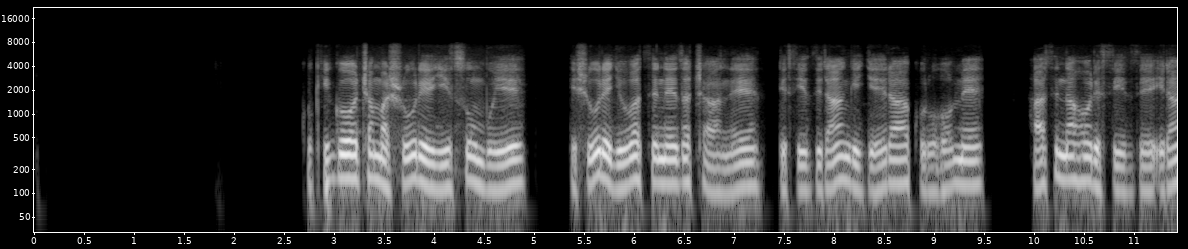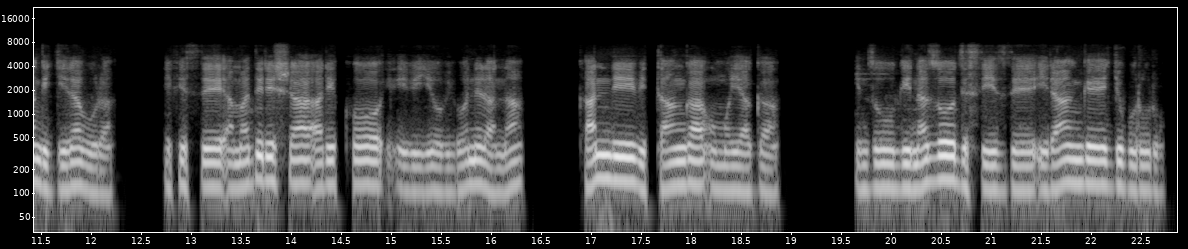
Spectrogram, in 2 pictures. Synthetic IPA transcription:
kukʰiɡo̞t͡ʃamaʃuɾe̞jiːsuːmbuje̞ | iʃuɾe̞ɾɟuːβat͡se̞ne̞ːzat͡ʃaːne̞ɾisiziɾaːŋɡiɾɟe̞ːɾakuɾuɦo̞me̞ | haːsinaɦo̞ɾisize̞ʔḭɾaːŋɡiɾɟiːɾaβuɾa | ɾifise̞amadiɾiʃaːɾikʰo̞iβijo̞βiβo̞ne̞ɾana | kʰaːndiβitʰaːŋɡaʔumujaɡa | inzuːɡinazo̞zisize̞iɾaːŋɡe̞ɾɟuβuɾuɾu

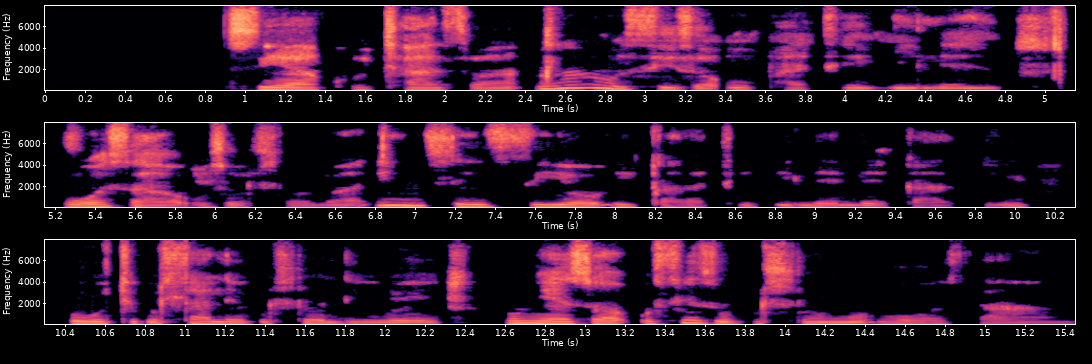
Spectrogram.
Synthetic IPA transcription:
sijakʰutʰazwaŋ͡ǁausizwaʔupʰatʰeɣilɛwɔzauzɔɬɔlwaʔint͡ɬʼizijɔiǃaɣatʰeɣilɛlɛɡ̥ʱazi | uɣutʰiɣuɬalɛɣuɬoliwɛ | uŋɛzwausizuβuɬuŋuwɔzaːmu

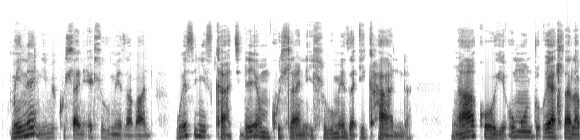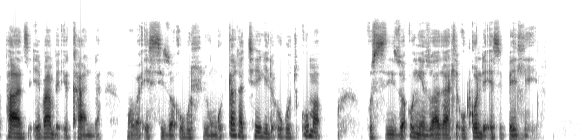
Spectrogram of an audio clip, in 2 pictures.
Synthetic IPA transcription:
minɛŋimikʰuɬanɛʔeɬuɣumɛzaβantʼu | wḛsiɲisi̥kʰatʰilɛjomikʰuɬanɛiɬuɣumɛzaʔikʰaːndʱa | ŋakʰɔɣɛʔumuntʼuʔujaɬalapʰant͡sʼiʔɛβambʱɛʔikʰandʱa | ŋɔβa̰ʔisizwaʔuβuɬuŋuɣuǃaɣatʰeɣilɛ̰ʔuɣutʰi̥uma | usizwaʔuŋɛzwaɣaɬɛʔuǃɔndʱɛʔesib̥ʱɛɮɛ̰ːla

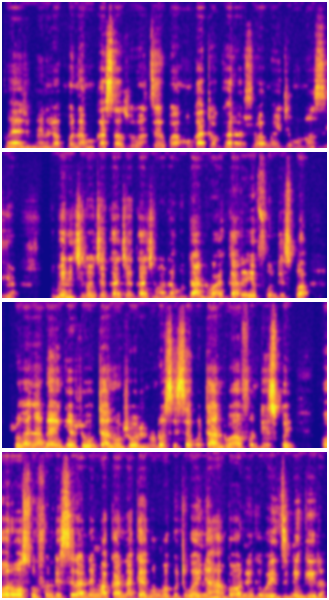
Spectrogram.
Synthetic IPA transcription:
mujaʐimweniʐakonamukasaʐoro̞nze̞rwamuŋɡato̞ɡʱaɾaʃuʋamweitimuno̞ziːja | kuɓenit͡ʃiɾo̞t͡ʃe̞ɡʱat͡ʃeɡʱat͡ʃino̞ɗakutiantʰuaɡʱaɾeefundiswa | ʐ̥akaɲaɗaiŋɡe̞ʐe̞utanoʐioʐino̞ndo̞sisekutiantʰuafundiswe̞ | oɾozo̞fundisiɾane̞mwakanakaimemwe̞k̬ut̬iwaiɲaɦambaune̞ŋɡe̞waid͡ziniŋɡiːɾa

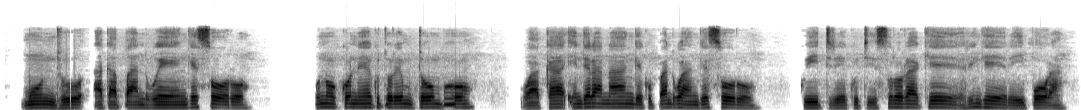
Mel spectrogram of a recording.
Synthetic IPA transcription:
muntʰuakapandweŋɡe̞so̞ɾo | uno̞ko̞nekuto̞ɾemuto̞mbo | wakaʔe̞nde̞ɾanaŋɡe̞kupandwaŋɡe̞so̞ɾo̞ | kuitire̞kutiso̞ɾo̞rakʰe̞riŋɡe̞ɾeipo̞ːɾa

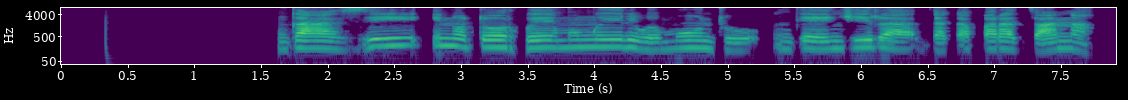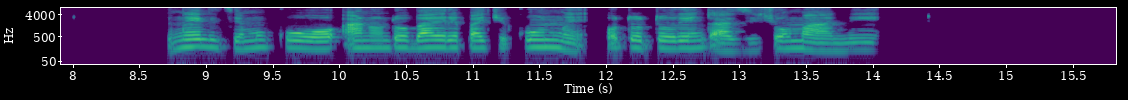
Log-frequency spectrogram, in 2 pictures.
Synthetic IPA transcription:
ŋɡaziino̞to̞rwe̞mumwiɾiwe̞muntʰuŋɡe̞nd͡ʒirad͡zaka̰paɾad͡zaːna | d͡zimwe̞ndid͡ze̞mukuwoʔa̰no̞ndo̞ɓaiɾepat͡ʃikunwe̞o̰to̞to̞ɾe̞ŋɡa̰zit͡ʃo̞maːni

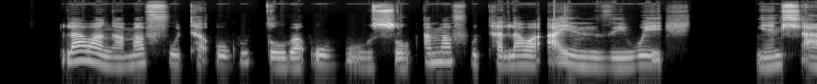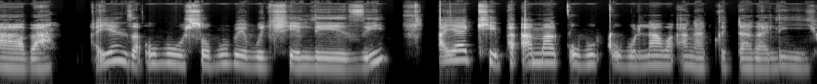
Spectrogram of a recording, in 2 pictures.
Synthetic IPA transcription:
lawaŋamafutʰa̰ʔoɣuɡ͡ǀʱɔβaʔuβuːsɔamafutʰalawaʔa̰jend͡zʱiwɛ | ŋɛnɬaːβa | a̰jɛnd͡zʱa̰ʔuβusɔβuβɛβut͡ʃʼɛleːzi | a̰jakʰipʰaʔamaǃuβuǃuβulawa̰ʔaŋaɡ͡ǀʱid̥ʱaɣaliːjɔ

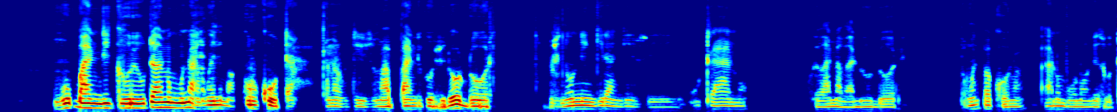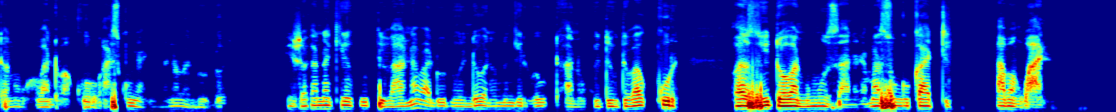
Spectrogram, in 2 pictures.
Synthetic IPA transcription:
muɓandikoɾeutano̞munamwe̞nemakuɾuko̞ta | kanakutiʐemaɓandiko̞ʐiɗoɗori | ʐino̞niŋɡiɾaŋɡe̞ʐe̞ | utano̞ | ɦwe̞ʋanaʋaɗoɗo̞ːre | pa̰mwe̞nepakʰona | ano̞mboːnawŋɡeʐeutano̞ɦweʋantʰuʋakʰuɾṵa̰si̥kuɲaɲaʋanaʋaɗoɗore | iʐiʐakanakirakutiʋanaʋaɗoɗorendeoʋanoniŋɡirirwe̞utʰanokuitakutiʋakuɾe | ʋazoitaoʋantumuzananemasuŋɡokati | amaŋɡwaːna

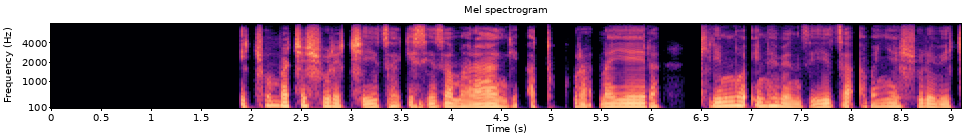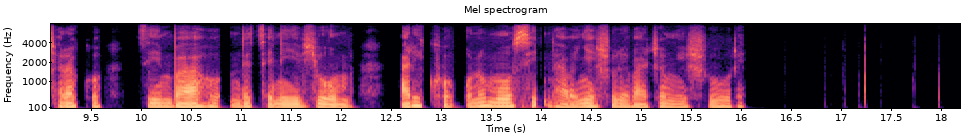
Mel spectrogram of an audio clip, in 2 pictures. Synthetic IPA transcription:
it͡ʃuːmbat͡ʃiʃuːɾe̞t͡ʃiːzaɡ̥isizamaɾaːŋɡeʔatu̥kuɾa̰naje̞ːɾa | kʰiɾimŋo̞ʔin̥he̞βe̞nziːza̰ʔaβaɲe̞ːʃuːɾe̞βiːt͡ʃaɾakʰo̞ | z̥iːmbaːɦo̞nde̞t͡se̞niːvjuːmbaː | ɾikʰo̞̰uno̞muːsin̥haβaɲe̞ʃuːɾe̞βad͡ʒe̞mŋiːʃuːɾe

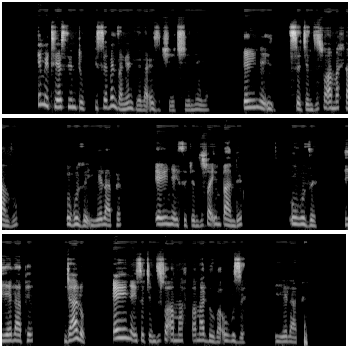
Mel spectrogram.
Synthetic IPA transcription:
imitʰijesintʼu | isɛβɛnd͡zʱaŋɛnd͡ɮʱɛla̰ʔezit͡ʃʼijɛt͡ʃʼijɛnɛːjɔ | ejiɲɛi | sɛt͡ʃʼend͡zʱiswaːmaɬaɱvʱu | uɣuzɛʔijɛlaːpʰɛ | ejiɲɛisɛt͡ʃʼend͡zʱiswaʔimpʼandʱɛ | uɣuzɛ | ijɛlaːpʰɛ | nd͡ʒʱalɔ | ejiɲɛisɛt͡ʃʼend͡zʱiswaʔamaamaluβa̰ʔuɣuzɛ | ijɛlaːpʰɛ

